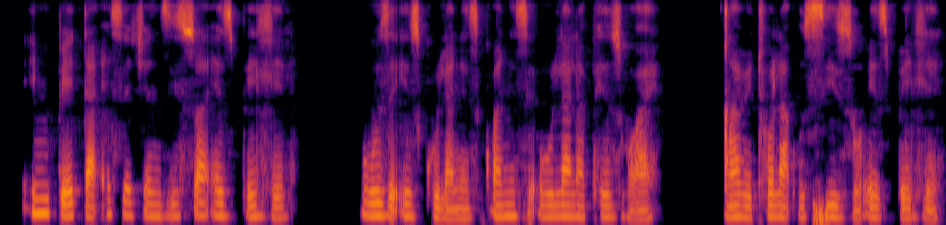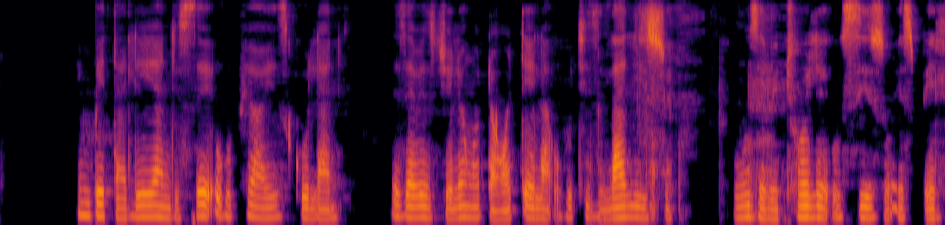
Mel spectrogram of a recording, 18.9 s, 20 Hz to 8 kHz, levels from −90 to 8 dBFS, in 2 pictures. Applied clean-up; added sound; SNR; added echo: none; none; none; none.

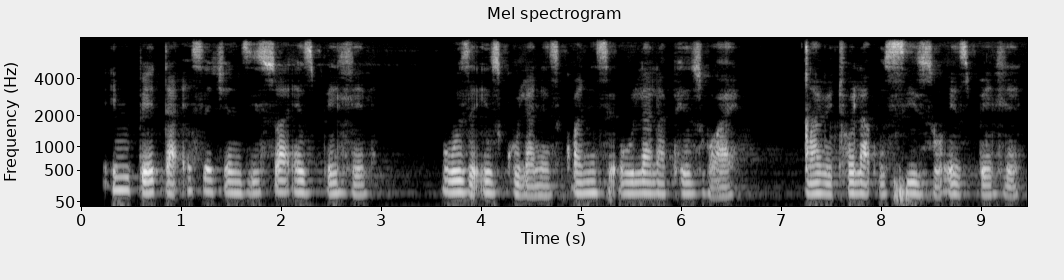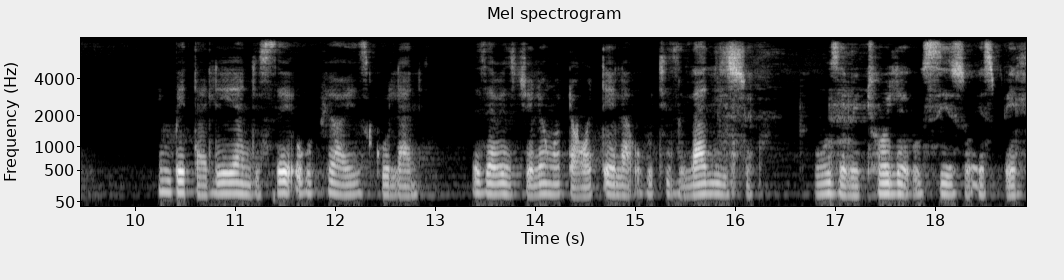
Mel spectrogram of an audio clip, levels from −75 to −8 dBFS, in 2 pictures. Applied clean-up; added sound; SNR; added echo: none; none; none; reverberation time 0.5 s.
